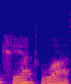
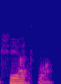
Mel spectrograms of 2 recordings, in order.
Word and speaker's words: Kreatur: Es ist nur eine Kreatur. So these sounds should sound the same. Ur, ur. Nur und Kreatur.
